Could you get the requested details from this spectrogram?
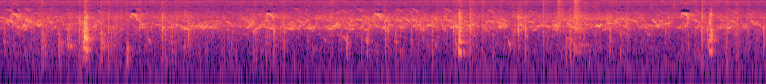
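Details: Chickens going about their daily activity: scattered short clucks rising out of a dense, continuous high chatter of many birds, with a few louder sharp notes near the start, middle and end.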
